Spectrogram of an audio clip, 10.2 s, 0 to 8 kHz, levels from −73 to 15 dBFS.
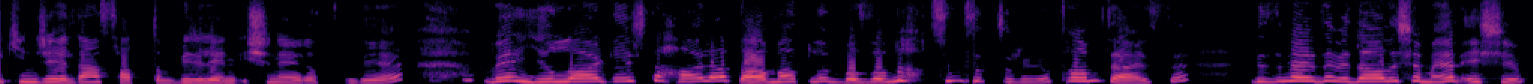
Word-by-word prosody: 2. 275 Hz, -4 st, -1 dB
elden 260 Hz, 0 st, +2 dB
sattım, 230 Hz, -5 st, -2 dB
birilerinin 235 Hz, -1 st, 0 dB
işine 245 Hz, -8 st, -3 dB
yarasın 215 Hz, +1 st, -8 dB
diye 225 Hz, +9 st, -2 dB, 0.6 s
ve 320 Hz, +5 st, +2 dB
yıllar 300 Hz, +2 st, +3 dB
geçti 335 Hz, +5 st, -4 dB
hâlâ 330 Hz, 0 st, +1 dB
damatlığı 275 Hz, +2 st, +2 dB
bazanın 275 Hz, +3 st, +2 dB
altında 350 Hz, -2 st, -4 dB
duruyor. 260 Hz, +2 st, -8 dB
Tam 340 Hz, +3 st, +1 dB
tersi, 240 Hz, +5 st, 0 dB, 0.5 s
bizim 300 Hz, +3 st, -1 dB
evde 345 Hz, 0 st, +3 dB
vedalaşamayan 315 Hz, 0 st, +2 dB
eşim. 265 Hz, -1 st, -3 dB
280 Hz, 125 wpm, -25 LUFS, 250-325 Hz, 0.6 s, yıllar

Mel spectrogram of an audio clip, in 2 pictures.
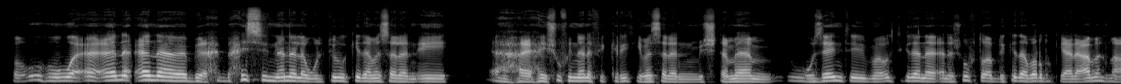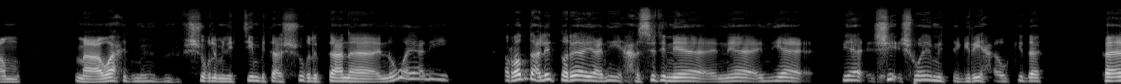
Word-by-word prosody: أو 195 Hz, +9 st, -6 dB
هو 170 Hz, -1 st, 0 dB
أ 185 Hz, -, +3 dB
أنا 205 Hz, +1 st, +5 dB, 0.2 s
أنا 180 Hz, -5 st, +6 dB
باح 150 Hz, -1 st, -1 dB
باحس 215 Hz, +6 st, +1 dB
إن 175 Hz, -4 st, 0 dB
أنا 175 Hz, +1 st, +4 dB
لو 155 Hz, -3 st, +3 dB
قلت 135 Hz, +3 st, -9 dB
له 165 Hz, -1 st, +2 dB
كده 155 Hz, -3 st, +1 dB
مثلًا 140 Hz, -3 st, 0 dB
إيه، 135 Hz, -1 st, -2 dB, 0.4 s
ه 155 Hz, -, -6 dB, 0.3 s
هيشوف 150 Hz, +8 st, -3 dB
إن 160 Hz, -1 st, +2 dB
أنا 160 Hz, 0 st, +3 dB
فكرتي 150 Hz, -1 st, -8 dB
مثلًا 135 Hz, 0 st, 0 dB
مش 120 Hz, 0 st, -4 dB
تمام، 130 Hz, +2 st, -1 dB
وزي 160 Hz, -1 st, -1 dB
أنتِ 175 Hz, -2 st, -2 dB
ما 135 Hz, -3 st, -1 dB
قلتِ 155 Hz, +1 st, -7 dB
كده 160 Hz, -2 st, +1 dB
أنا 140 Hz, -2 st, 0 dB
أنا 135 Hz, -1 st, -4 dB
شُفته 175 Hz, +1 st, -4 dB
قبل 140 Hz, -1 st, -4 dB
كده 160 Hz, +3 st, 0 dB
برضه 150 Hz, -1 st, -2 dB
يعني 125 Hz, 0 st, +1 dB
عمل 160 Hz, +3 st, +1 dB
مع 145 Hz, -, -5 dB
عم 125 Hz, -1 st, -4 dB, 0.6 s
مع 130 Hz, -5 st, +4 dB
واحد 150 Hz, 0 st, +3 dB
من 145 Hz, 0 st, -8 dB
من 150 Hz, -, -11 dB
اللي 135 Hz, +2 st, -17 dB
في 115 Hz, -, -23 dB
الشغل 155 Hz, -3 st, -1 dB
من 140 Hz, -2 st, -2 dB
الTeam 175 Hz, +8 st, -3 dB
بتاع 155 Hz, -, -2 dB
الشغل 155 Hz, +3 st, -3 dB
بتاعنا 140 Hz, -5 st, +2 dB
إنه 135 Hz, -, -2 dB
هو 315 Hz, -1 st, -2 dB
يعني 240 Hz, -6 st, -7 dB, 0.5 s
ردّ 225 Hz, +8 st, +4 dB
عليه 230 Hz, -1 st, +3 dB
بطريقة 205 Hz, -2 st, +3 dB
يعني 180 Hz, -2 st, 0 dB
حسيت 200 Hz, -1 st, -1 dB
إن 175 Hz, -3 st, +1 dB
هي 160 Hz, -5 st, +1 dB
إن 140 Hz, +2 st, -6 dB
هي 155 Hz, -3 st, -1 dB
إن 155 Hz, +2 st, -10 dB
هي 175 Hz, +8 st, -2 dB, 0.3 s
فيها 195 Hz, -1 st, -2 dB
شيء 235 Hz, -, -1 dB
شوية 205 Hz, 0 st, -2 dB
من 185 Hz, -, -2 dB
التجريح 150 Hz, 0 st, -4 dB
أو 140 Hz, -1 st, -8 dB
كده 160 Hz, -4 st, -3 dB, 0.6 s
ف -, -, 0 dB
155 Hz, 195 wpm, -23 LUFS, 140-175 Hz, 0.6 s, أنا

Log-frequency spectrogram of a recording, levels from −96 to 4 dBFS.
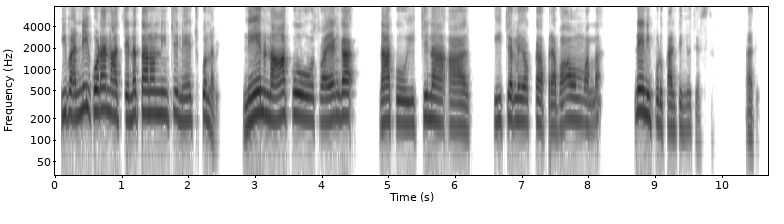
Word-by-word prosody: ఇవన్నీ 240 Hz, +4 st, +1 dB
కూడా 265 Hz, +1 st, +6 dB
నా 235 Hz, -, +5 dB
చిన్నతనం 245 Hz, +3 st, +2 dB
నుంచి 235 Hz, +1 st, -6 dB
నేర్చుకున్నవి. 200 Hz, +1 st, -6 dB, 0.4 s
నేను 240 Hz, +4 st, +5 dB
నాకు 235 Hz, +3 st, +4 dB, 0.3 s
స్వయంగా 210 Hz, +4 st, +3 dB, 0.5 s
నాకు 195 Hz, 0 st, +1 dB, 0.2 s
ఇచ్చిన 210 Hz, +4 st, -4 dB, 0.3 s
ఆ -, -, -2 dB, 0.6 s
టీచర్ల 195 Hz, +2 st, -3 dB
యొక్క 185 Hz, 0 st, -11 dB, 0.2 s
ప్రభావం 180 Hz, +5 st, -2 dB
వల్ల 170 Hz, -2 st, -7 dB, 0.6 s
నేను 260 Hz, -2 st, +5 dB
ఇప్పుడు 185 Hz, -4 st, -7 dB
కంటిన్యూ 155 Hz, 0 st, -7 dB
చేస్తున్నాను. 100 Hz, -, -25 dB, 0.5 s
అది. -, -, -19 dB
205 Hz, 120 wpm, -23 LUFS, 190-235 Hz, 0.6 s, కూడా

